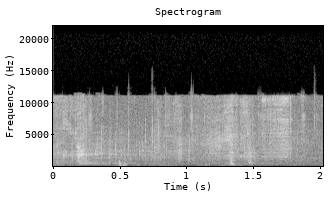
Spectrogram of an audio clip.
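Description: A bicycle ridden along asphalt, giving a few sharp metallic clicks and rattles over a steady rush of wind and tyre noise.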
